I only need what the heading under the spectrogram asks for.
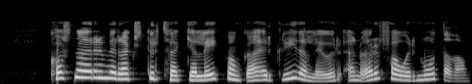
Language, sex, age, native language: Icelandic, female, 40-49, Icelandic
